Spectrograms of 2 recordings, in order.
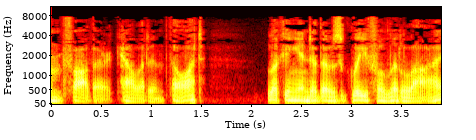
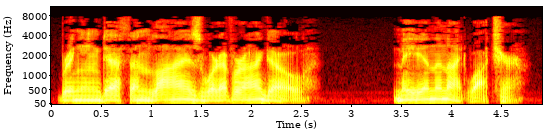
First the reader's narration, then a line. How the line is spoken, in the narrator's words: he said dryly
